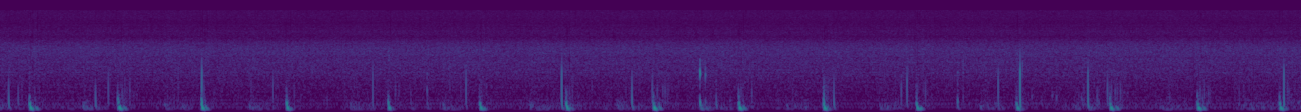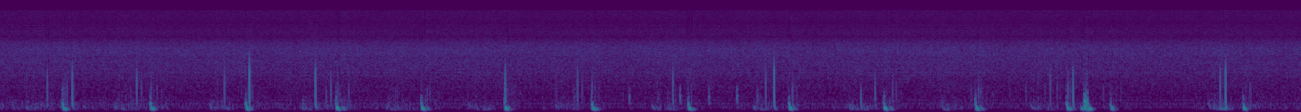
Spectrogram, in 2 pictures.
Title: IRREGULAR HEARTBEAT SOUND SLEEP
